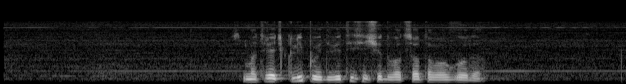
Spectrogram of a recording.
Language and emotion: Russian, neutral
